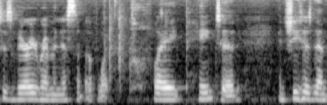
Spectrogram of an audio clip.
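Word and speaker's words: Klee: named CLE Paul CL only it's pronounced clay kle e e and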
